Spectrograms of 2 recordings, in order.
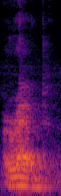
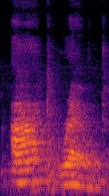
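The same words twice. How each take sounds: First: The first syllable is a quick, quiet uh. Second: The first syllable has a full, clear vowel. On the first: The speaker calls it right. "pronounced with uh... quiet and it's going to be quick" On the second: The speaker calls it wrong. "It will not be pronounced around. Nobody does that"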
